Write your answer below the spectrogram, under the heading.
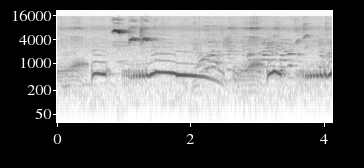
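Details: White albino dove cooing loudly: short hoots and a long sustained low note that sags downward, broken by quick rolling pulses, with a faint high chirp in the background.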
